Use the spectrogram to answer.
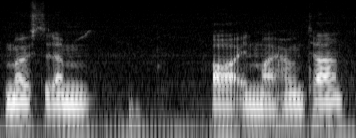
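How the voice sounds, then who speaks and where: Young Swedish man, flat low voice. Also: normal speed, clear, resonant tone, distant mic. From Sweden. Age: young adult. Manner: relaxed, hesitant, many fillers and restarts. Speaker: vlogger. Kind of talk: casual Q&A answers. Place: outdoors, seated on a cabin bench by woods.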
